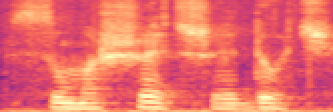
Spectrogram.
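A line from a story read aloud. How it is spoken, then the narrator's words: Quiet. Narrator (Russian): Он тихо сказал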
